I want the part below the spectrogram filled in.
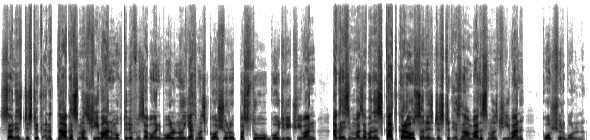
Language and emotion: Kashmiri, neutral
